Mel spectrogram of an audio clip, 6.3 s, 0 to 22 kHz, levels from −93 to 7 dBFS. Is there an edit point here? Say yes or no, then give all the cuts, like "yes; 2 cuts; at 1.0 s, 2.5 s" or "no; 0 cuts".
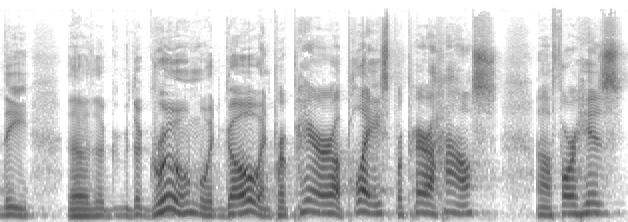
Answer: no; 0 cuts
